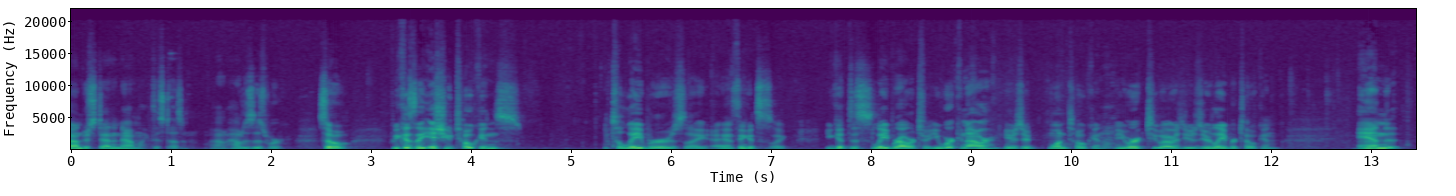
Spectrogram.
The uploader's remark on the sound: Recorded at the Mises Institute in Auburn, Alabama, on 27 July 2023.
